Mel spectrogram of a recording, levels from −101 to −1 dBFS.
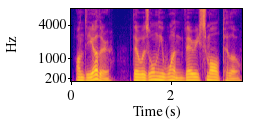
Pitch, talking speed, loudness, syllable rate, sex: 120 Hz, 175 wpm, -15 LUFS, 5.6 syllables/s, male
